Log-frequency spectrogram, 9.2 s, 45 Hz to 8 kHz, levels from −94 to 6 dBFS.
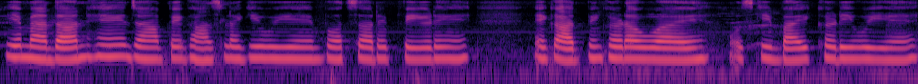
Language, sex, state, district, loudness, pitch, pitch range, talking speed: Hindi, female, Jharkhand, Sahebganj, -39 LUFS, 220 Hz, 215-230 Hz, 150 wpm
